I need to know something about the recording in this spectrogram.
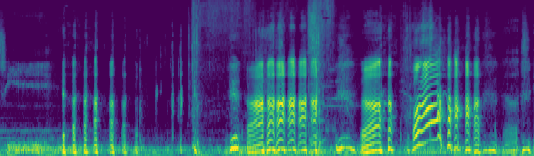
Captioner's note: maniacal laughter that turns into an ah HA as Mark progresses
